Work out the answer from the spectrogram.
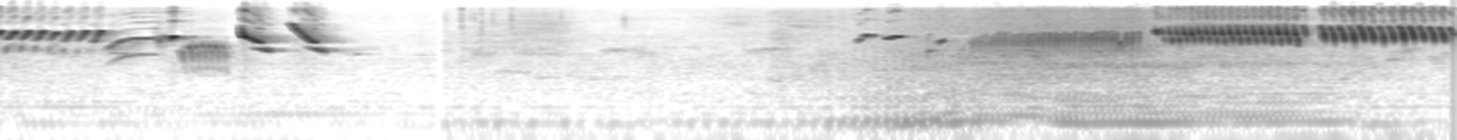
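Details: Canary song meant to teach young canaries to sing: a brief trill and sharp chirps, a quiet stretch with low background noise, then a loud, dense, buzzy roll.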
